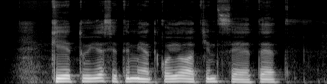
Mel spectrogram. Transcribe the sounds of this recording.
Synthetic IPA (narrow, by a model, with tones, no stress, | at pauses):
ke˧t̪u˧ja˦si˧t̪i˦mɛ˨t̪kɔ˦jɔ˦a˨t̪̚t͡ʃɪ˦nsɛ˨t̪ɛ˦t̪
